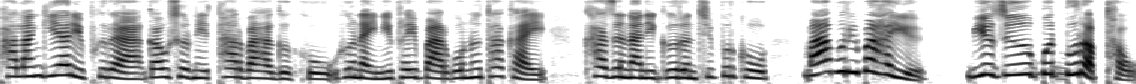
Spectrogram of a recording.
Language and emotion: Bodo, disgusted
